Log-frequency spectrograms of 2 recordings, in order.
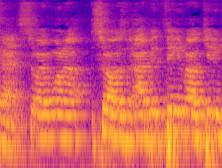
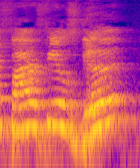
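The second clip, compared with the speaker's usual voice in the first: slow, high "Fire feels good?" mocking it; mock incredulous; 5 semitones higher, much slower than usual. Woman repeating his line back slowly, mocking. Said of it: "she responded with".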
